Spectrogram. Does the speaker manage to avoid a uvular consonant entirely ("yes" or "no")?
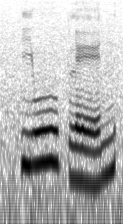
yes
